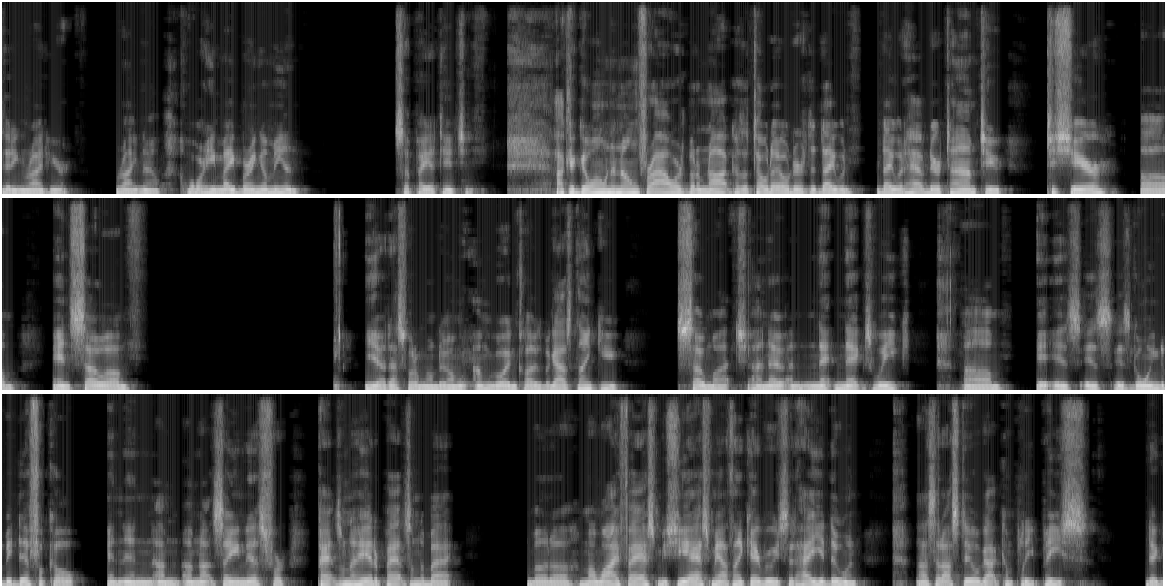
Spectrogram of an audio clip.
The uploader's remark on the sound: This is the sermon from our Worship Service. The sermon is followed by an address by the elders to the congregation.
